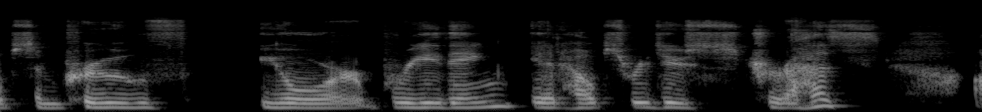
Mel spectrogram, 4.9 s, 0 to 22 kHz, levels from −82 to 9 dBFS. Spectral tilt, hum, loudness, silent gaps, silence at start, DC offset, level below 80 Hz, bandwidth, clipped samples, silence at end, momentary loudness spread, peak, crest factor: -4.5 dB/octave; none; -32 LUFS; none; 0 s; under 0.1%; -86 dBFS; 11 kHz; under 0.1%; 0 s; 14 LU; -14 dBFS; 20 dB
